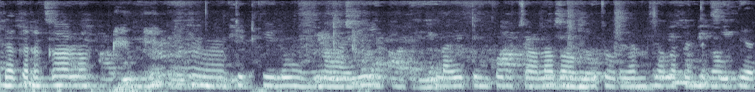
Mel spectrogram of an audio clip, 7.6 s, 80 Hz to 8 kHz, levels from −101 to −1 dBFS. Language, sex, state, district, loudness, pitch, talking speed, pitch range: Telugu, female, Andhra Pradesh, Sri Satya Sai, -16 LUFS, 220 Hz, 95 wpm, 215-230 Hz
